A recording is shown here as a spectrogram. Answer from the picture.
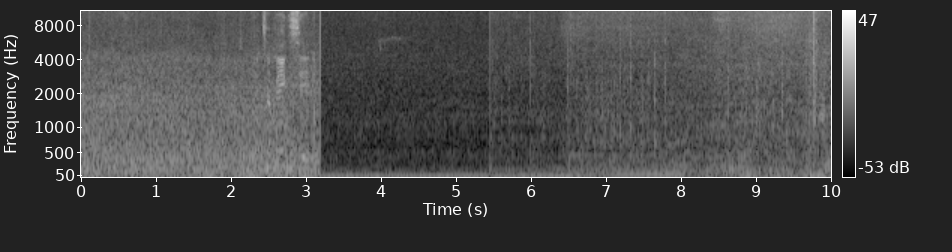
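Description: Car cabin noise while driving at speed: steady road and engine rumble that cuts abruptly about three seconds in to a quieter low engine hum in slower city traffic.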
